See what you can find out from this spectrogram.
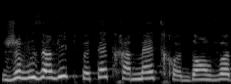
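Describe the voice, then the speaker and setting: Recorded with a dry, close sound and no echo, a woman speaks against a quiet background. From Italy and France. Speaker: trainer and facilitator, webinar co-host. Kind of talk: webinar presentation. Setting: video call webinar.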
